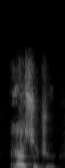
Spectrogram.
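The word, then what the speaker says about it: Ásatrú: Asartu, Asaratu. Yep. It's weird. Asatru.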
